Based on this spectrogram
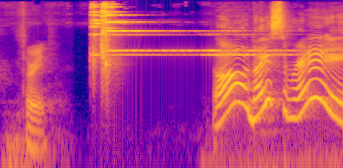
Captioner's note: zappers clacking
